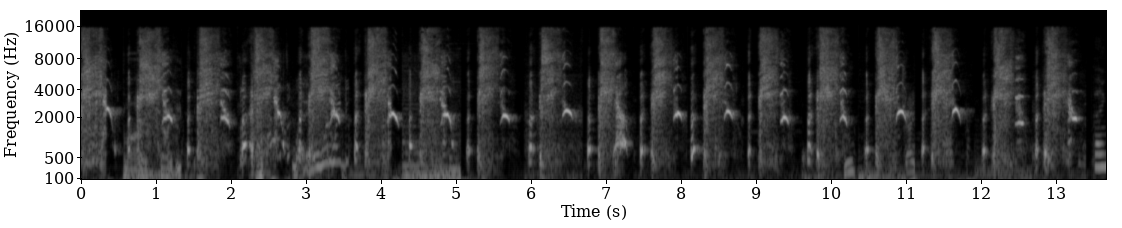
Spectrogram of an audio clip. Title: I collected sneezes for 2 months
